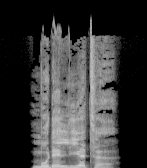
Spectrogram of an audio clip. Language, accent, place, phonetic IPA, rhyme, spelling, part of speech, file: German, Germany, Berlin, [modɛˈliːɐ̯tə], -iːɐ̯tə, modellierte, adjective / verb, De-modellierte.ogg
- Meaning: inflection of modellieren: 1. first/third-person singular preterite 2. first/third-person singular subjunctive II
